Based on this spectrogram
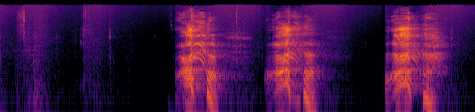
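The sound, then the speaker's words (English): Three loud, drawn-out sneezes in a row, each a voiced two-part burst with a strong breathy rush, evenly spaced after a few faint sounds at the start. “Fuck, COVID makes you sneeze now?”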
